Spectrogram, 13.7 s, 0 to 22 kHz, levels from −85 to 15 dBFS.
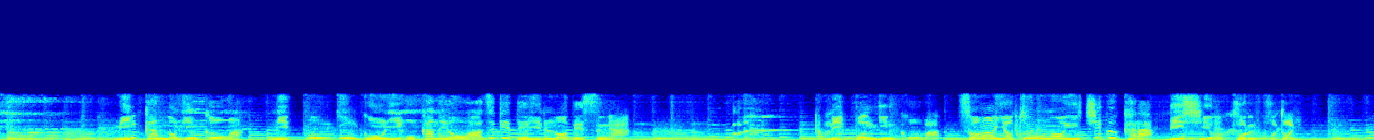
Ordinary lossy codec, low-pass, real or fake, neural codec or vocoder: none; 7.2 kHz; fake; codec, 16 kHz in and 24 kHz out, 1 kbps, XY-Tokenizer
